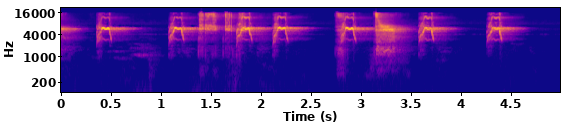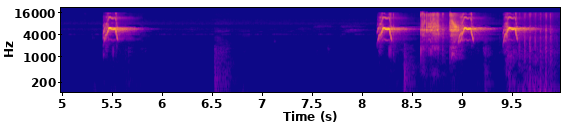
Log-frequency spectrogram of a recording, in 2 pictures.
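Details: Chick of a blue-crowned hanging parrot, used as a lure call, repeating sharp, thin, high chirps in a fast run, then silence for about two seconds before a new burst of similar chirps.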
